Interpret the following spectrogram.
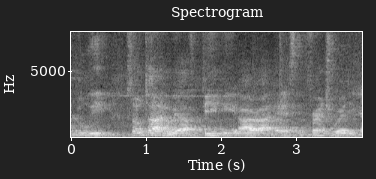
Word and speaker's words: Paris: S is silent in L-O-U-I-S, which is called Louis. Sometimes we have P-A-R-I-S.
